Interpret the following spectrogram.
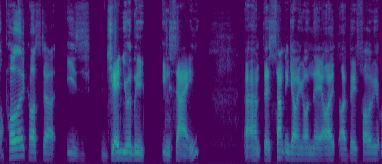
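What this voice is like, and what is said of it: Australian accent. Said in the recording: “Maybe I'm biased because I'm Australian ... coming from a guy with your accent”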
